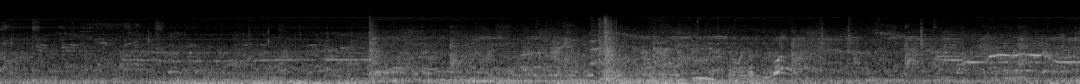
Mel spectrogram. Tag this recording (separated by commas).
Speech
